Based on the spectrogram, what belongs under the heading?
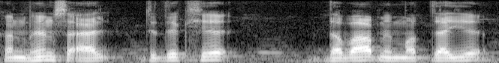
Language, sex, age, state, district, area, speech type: Maithili, male, 45-60, Bihar, Muzaffarpur, urban, spontaneous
